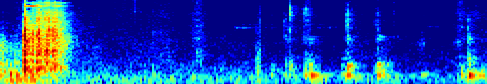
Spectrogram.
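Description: A small steel open-end spanner set down on the workbench with one sharp metallic clatter that rings briefly. It is followed by a few light metal clicks as blowtorch parts and tools are handled.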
